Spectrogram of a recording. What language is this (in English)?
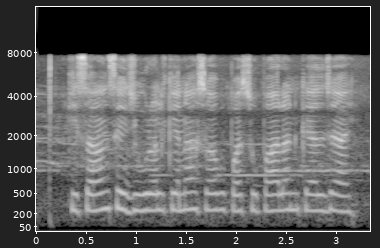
Maithili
